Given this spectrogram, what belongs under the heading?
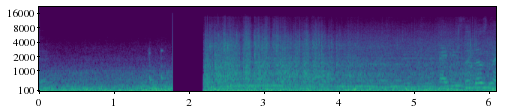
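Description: Heavy rain pours down steadily while riding through a downpour on a road with traffic, a loud, dense wash of rain that cuts out briefly, then returns just as hard.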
